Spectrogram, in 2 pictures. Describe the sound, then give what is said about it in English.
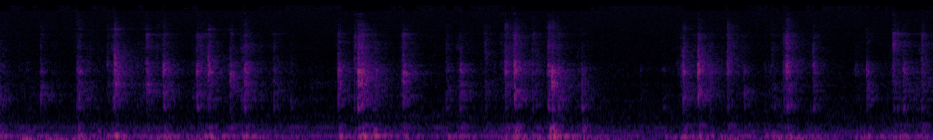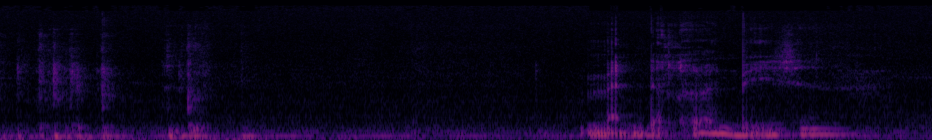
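Rapid clacking of a computer keyboard as a search is typed, with irregular bursts of keystrokes and brief pauses over a steady low hum. “Type in Markiplier, he might have been the one that did it.”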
